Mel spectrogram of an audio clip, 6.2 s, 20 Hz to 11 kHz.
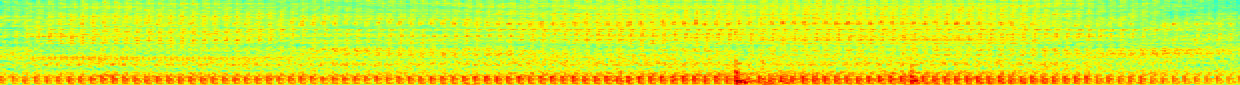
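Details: Atco Balmoral 20SK cylinder mower with Kawasaki single-cylinder engine: steady, even idle putter after full revs, about three beats a second, no misses or knocks. Normal, sweet-running idle.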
